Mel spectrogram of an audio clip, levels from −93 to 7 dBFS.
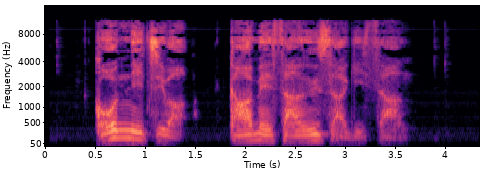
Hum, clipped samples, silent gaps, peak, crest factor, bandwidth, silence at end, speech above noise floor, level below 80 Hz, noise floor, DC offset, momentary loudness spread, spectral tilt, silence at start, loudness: none; under 0.1%; none; 0 dBFS; 22 dB; 11.5 kHz; 0.8 s; 44 dB; -68 dBFS; -65 dBFS; under 0.1%; 16 LU; -2 dB/octave; 0.5 s; -19 LUFS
